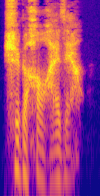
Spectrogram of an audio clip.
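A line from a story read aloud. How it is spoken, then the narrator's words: Admiring sigh. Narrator (Chinese): 杨振华感叹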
